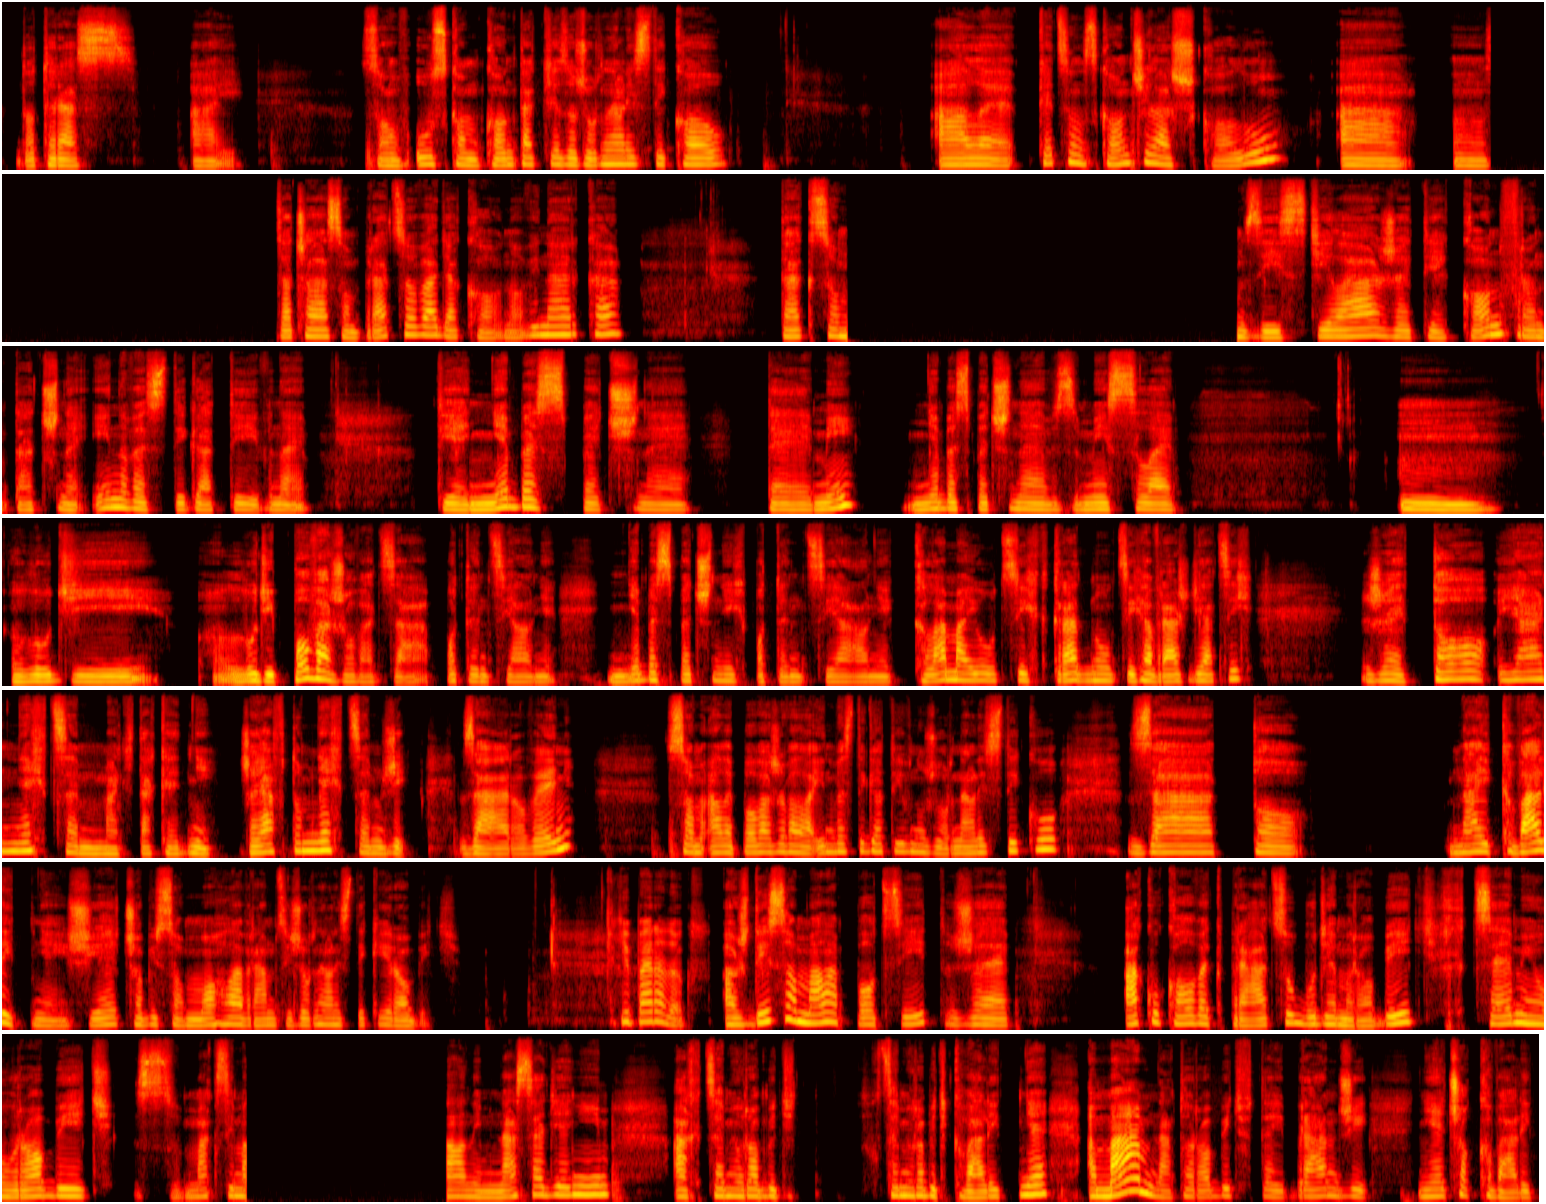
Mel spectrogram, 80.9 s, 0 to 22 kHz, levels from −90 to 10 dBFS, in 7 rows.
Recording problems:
audio cutting out; at 11 s for 2.5 s, at 18 s for 3 s and at 1:11 for 1.5 s

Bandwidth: 18.5 kHz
